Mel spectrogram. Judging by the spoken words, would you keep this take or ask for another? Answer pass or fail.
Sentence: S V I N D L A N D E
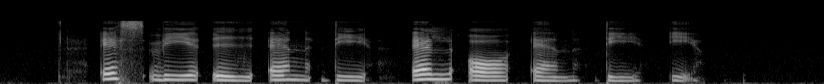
pass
